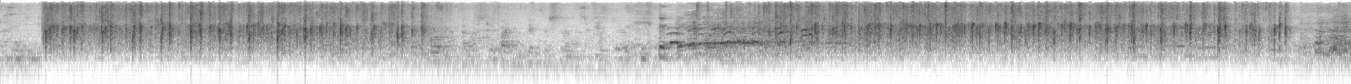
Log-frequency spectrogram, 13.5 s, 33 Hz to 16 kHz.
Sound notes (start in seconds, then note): 0.4 applause; 6.7 cheering; 7.0 applause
